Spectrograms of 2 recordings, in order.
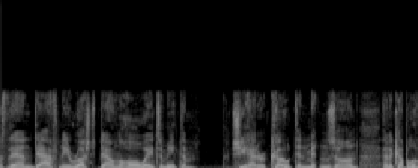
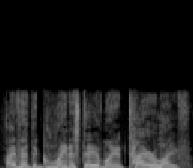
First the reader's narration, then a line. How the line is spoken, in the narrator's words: she screamed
